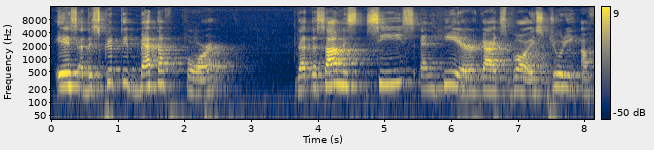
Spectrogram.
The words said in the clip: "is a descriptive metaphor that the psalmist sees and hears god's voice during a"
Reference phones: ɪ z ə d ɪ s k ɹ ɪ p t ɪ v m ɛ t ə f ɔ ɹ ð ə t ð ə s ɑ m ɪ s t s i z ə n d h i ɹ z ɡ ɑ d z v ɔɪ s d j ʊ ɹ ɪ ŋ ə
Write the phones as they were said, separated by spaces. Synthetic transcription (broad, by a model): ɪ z ə d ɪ s k ɹ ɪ p t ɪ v m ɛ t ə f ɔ ɹ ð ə t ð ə s ɑ m ɪ s t s i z ə n d h i ɹ ɡ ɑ d s v ɔɪ s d j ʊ ɹ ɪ ŋ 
